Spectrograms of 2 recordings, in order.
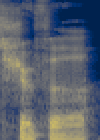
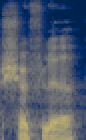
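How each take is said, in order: First: Chauffeur as "show-FUR", no L sound; chauffeur said correctly. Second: Chauffeur as "show-FLUR", L slipped in; mispronounced chauffeur. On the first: Streamer correcting own French slip, chauffeur pronounced show-fur. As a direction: say chauffeur with a plain F, no L. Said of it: "I realise that's chauffeur". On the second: Streamer quoting own French slip, chauffeur mispronounced show-flur. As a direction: say chauffeur like chou-fleur, with FL. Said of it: "not chauffeur". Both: Shown as a demonstration.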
